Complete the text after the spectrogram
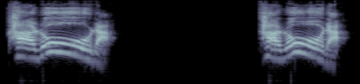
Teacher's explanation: this sound written with R is actually somewhere between English L and D. For example, the Toyota Corolla in Japanese actually has this same consonant twice.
